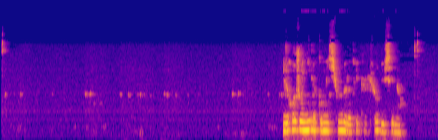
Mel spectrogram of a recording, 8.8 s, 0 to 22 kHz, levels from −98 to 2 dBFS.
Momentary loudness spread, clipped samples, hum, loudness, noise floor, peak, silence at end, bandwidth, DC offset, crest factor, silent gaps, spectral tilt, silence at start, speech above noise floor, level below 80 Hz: 20 LU; under 0.1%; none; -18 LUFS; -70 dBFS; -4 dBFS; 0.75 s; 7.6 kHz; under 0.1%; 20 dB; none; -5.5 dB/octave; 5.65 s; 52 dB; -64 dBFS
